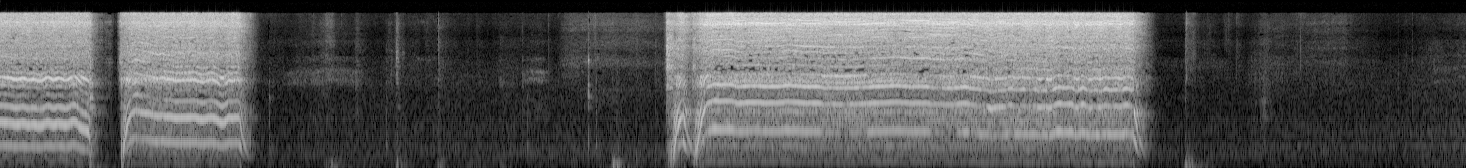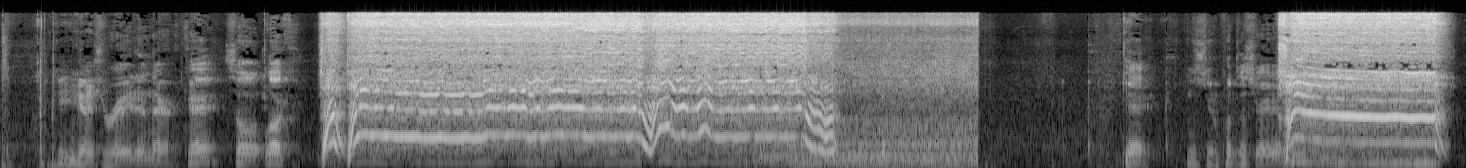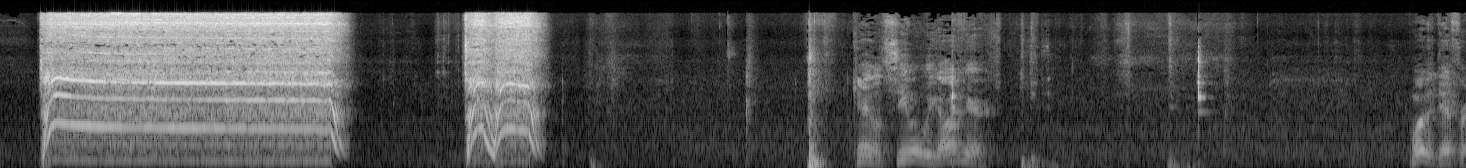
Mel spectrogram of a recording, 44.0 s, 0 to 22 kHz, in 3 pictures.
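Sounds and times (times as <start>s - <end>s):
power tool whining: 6.7s - 11.5s, 17.9s - 24.5s, 27.5s - 32.8s, 34.0s - 34.8s
rotary tool wire brush whine: 18.0s - 24.5s.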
